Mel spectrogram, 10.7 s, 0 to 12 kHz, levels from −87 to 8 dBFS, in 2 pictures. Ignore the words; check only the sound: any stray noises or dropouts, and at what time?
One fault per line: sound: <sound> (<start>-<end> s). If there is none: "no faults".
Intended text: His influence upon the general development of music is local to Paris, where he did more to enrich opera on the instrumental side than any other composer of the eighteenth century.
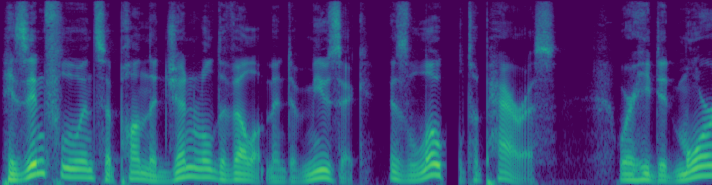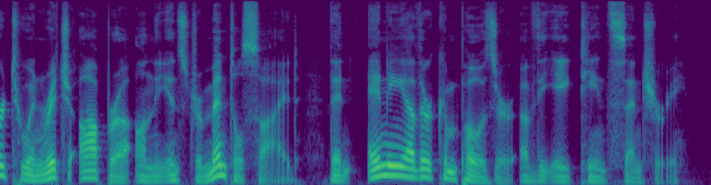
sound: dropout (3.4-3.5 s)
